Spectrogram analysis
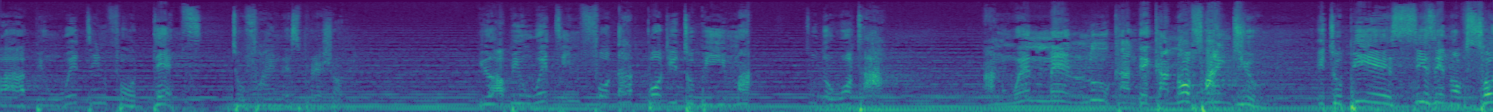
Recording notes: preached at the Potter's Treasure Church, Kaduna.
